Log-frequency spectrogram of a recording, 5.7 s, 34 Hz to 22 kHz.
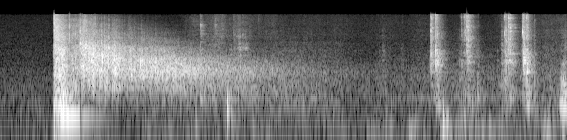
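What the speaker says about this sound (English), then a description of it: "I'm just gonna pop in another round in there." A single sharp report from a Savage .22lr rifle with a Tasco scope rings out and decays, followed a few seconds later by quick metallic clicks of the bolt working.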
